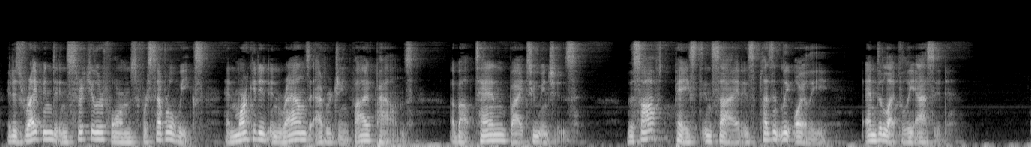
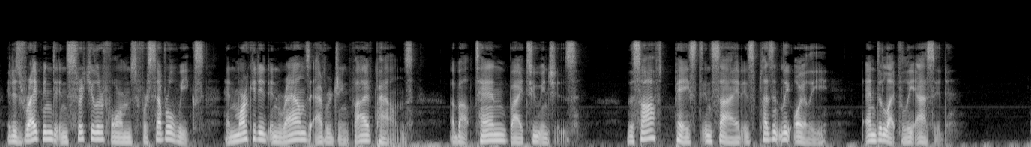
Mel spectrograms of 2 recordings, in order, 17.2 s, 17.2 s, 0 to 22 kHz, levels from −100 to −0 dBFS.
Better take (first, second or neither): second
